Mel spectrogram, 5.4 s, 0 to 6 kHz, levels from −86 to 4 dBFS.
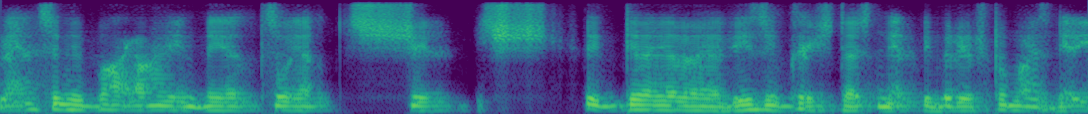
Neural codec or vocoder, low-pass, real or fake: codec, 16 kHz, 0.5 kbps, FreqCodec, smaller model; 5.4 kHz; fake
